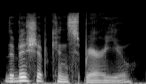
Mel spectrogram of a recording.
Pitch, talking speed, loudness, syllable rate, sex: 115 Hz, 205 wpm, -17 LUFS, 5.3 syllables/s, male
